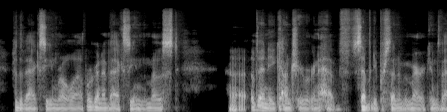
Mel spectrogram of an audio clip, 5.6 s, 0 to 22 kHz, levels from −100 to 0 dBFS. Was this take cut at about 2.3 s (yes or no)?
no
